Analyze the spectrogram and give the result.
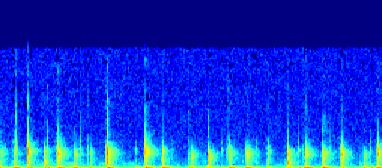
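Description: Fingertips and long nails type rapidly on a white-cased mechanical keyboard with pastel plastic keycaps, producing about nineteen quick, separate key strikes. Each keystroke pairs a deep, low thock with a brief bright click and dies away almost instantly, forming an uneven, steady typing rhythm.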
